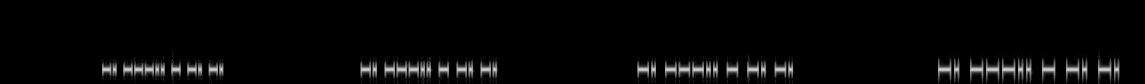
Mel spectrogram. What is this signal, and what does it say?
Morse code, heard as a keyed tone, about 40 wpm, 700 Hz. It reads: N8TNN N8TNN N8TNN N8TNN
